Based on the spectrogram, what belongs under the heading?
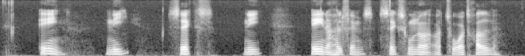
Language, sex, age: Danish, male, 18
